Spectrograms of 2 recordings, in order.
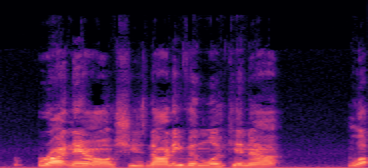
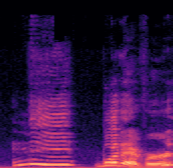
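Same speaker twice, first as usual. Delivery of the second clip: dismissive meh; 11 semitones higher than usual. Retold or imitated. Mimicking their careless attitude.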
